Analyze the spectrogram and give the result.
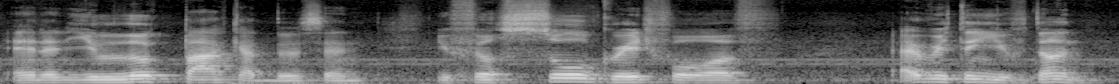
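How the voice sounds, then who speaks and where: A young adult man from Quebec, Canada, whose first language is Khmer, works as a vlogger and entrepreneur. Talking to camera in a casual, reflective monologue, he sounds earnest and halting, often restarting and repeating words as he thinks. His voice is medium-pitched, with a little hiss or hum in the audio.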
